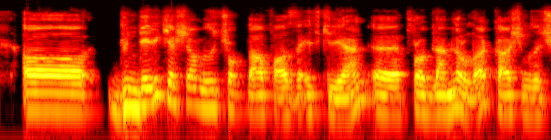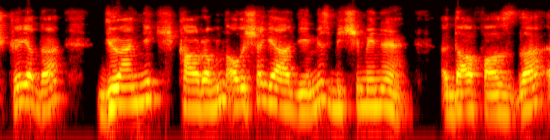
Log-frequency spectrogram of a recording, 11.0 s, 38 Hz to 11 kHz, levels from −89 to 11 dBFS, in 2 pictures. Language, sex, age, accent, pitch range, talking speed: Turkish, male, 50-69, native, 130-190 Hz, 100 wpm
